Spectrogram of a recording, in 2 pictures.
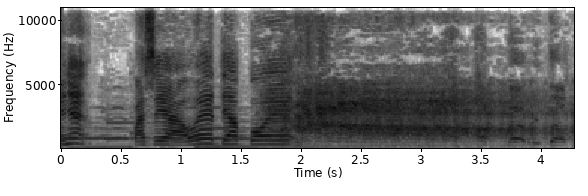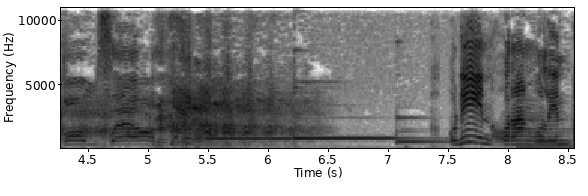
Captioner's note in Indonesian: tertawa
